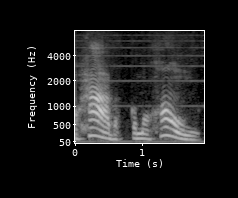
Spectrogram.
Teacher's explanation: aspira una hache aspirada exactamente de espíritu áspero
